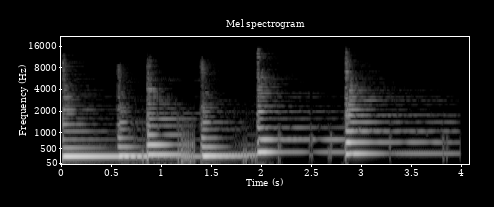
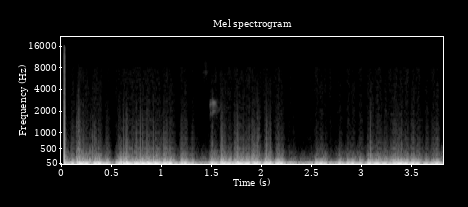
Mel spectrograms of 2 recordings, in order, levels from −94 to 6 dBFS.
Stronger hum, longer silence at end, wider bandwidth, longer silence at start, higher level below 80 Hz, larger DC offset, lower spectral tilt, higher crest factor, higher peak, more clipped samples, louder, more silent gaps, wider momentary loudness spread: neither; first, 0.45 s vs 0 s; first, 7.6 kHz vs 0.7 kHz; about the same, 0 s vs 0 s; second, -70 dBFS vs -20 dBFS; neither; second, -6 dB/octave vs -8.5 dB/octave; about the same, 14 dB vs 10 dB; second, -10 dBFS vs -2 dBFS; neither; first, -24 LUFS vs -30 LUFS; neither; about the same, 12 LU vs 10 LU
